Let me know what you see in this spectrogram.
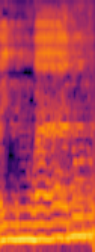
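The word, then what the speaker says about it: قِنْوَانٌ: Qinwanun, ulangi. Qinwanun, qinwanin, qinwanun. Bacaan apakah yang berwarna merah? Izhar mutlaq, nun sukun bertemu waw dalam satu kalimat, jelas bacanya.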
